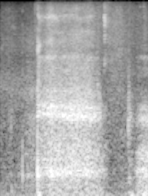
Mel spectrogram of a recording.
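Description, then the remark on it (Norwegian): A soft, breathy rush of air lasts about a second, followed by a shorter breath, as dancers exhale audibly while performing a dance variation. Quiet, with no talking. “Eh, dere hører eh, kanskje pusten.”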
